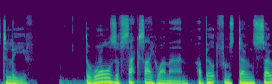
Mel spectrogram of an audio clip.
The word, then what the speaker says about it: Sacsayhuaman: Its name is Sacsayhuaman. Locals pronounce it closer to sexy woman, a joke that foreign visitors hear on every tour.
